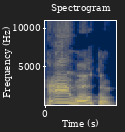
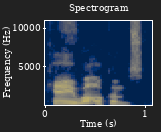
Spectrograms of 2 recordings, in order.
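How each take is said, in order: First: The greeting sounds warm and bubbly. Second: The greeting sounds reluctant and grudging.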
